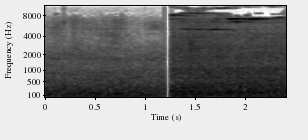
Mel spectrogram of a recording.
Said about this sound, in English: And the bus just pulled up.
